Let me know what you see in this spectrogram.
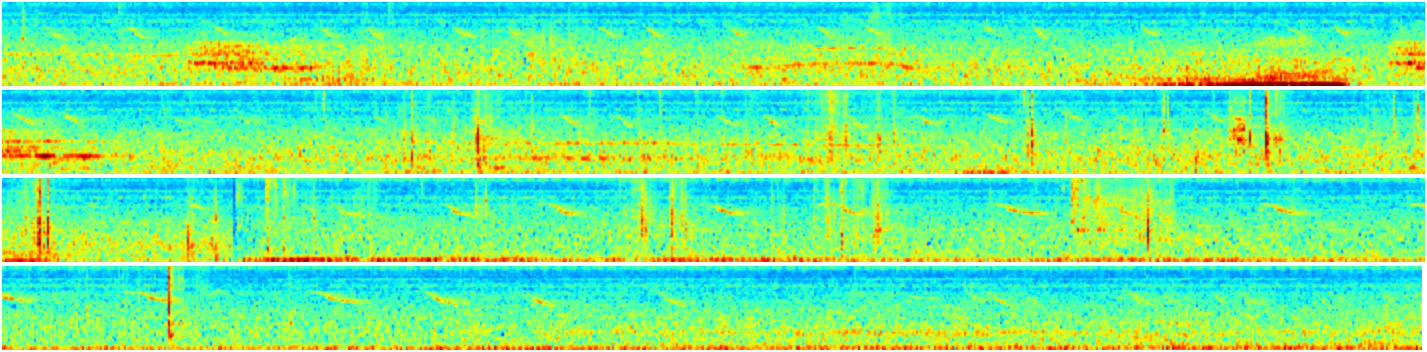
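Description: Quiet outdoor farm ambience: a small bird chirps repeatedly in short falling notes through the middle. Scattered sharp knocks and a low thump come in between, and a low steady hum starts about halfway.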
